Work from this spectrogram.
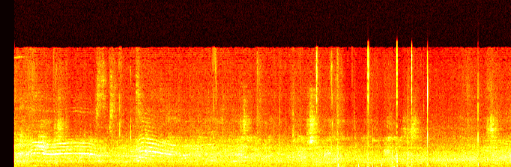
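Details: A basement cat gives two drawn-out, wavering, high cries that sound like a crying child, both within the first few seconds. Steady broadband noise, scattered clicks and faint speech fill the rest.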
